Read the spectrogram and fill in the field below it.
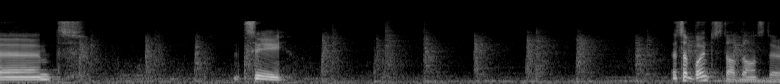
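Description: Footsteps clang on a metal grating walkway.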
